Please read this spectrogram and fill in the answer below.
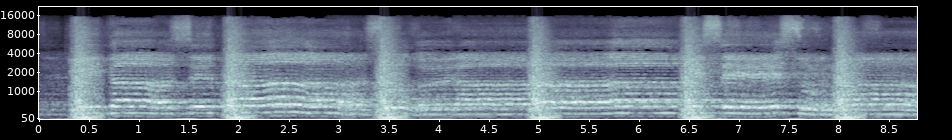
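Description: Voices chanting a nauha, a Shia Muharram lament, in a long, wavering melodic line, kept in time by rhythmic chest-beating (matam): a heavy thud about every one and a half seconds.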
